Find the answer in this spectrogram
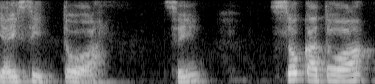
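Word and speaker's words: SOHCAHTOA: Socatoa, la pronunciación, digamos, es Socatoa, pero digamos, la forma de escribirlo es así.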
